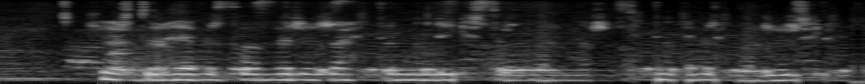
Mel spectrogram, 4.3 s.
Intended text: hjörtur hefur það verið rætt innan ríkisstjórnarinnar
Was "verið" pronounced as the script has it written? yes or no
yes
